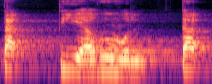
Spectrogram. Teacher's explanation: جب حمزہ کے اوپر جزم ہو تو اس کو حمزہ ساکنہ بولتے ہیں، اور حمزہ ساکنہ کا پڑھنے میں جھٹکا ہوتا ہے ، تو جھٹکا لگا کے پڑھیں گے، جیسے تأتیہم التا، ایسے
